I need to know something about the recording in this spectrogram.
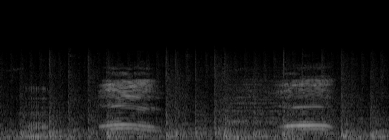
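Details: Wounded African buffalo calf, bitten on the leg by a hyena and refusing to give up, gives two drawn-out, moaning bellows about three seconds apart, each rising then falling, over a steady rumbling background and faint music.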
